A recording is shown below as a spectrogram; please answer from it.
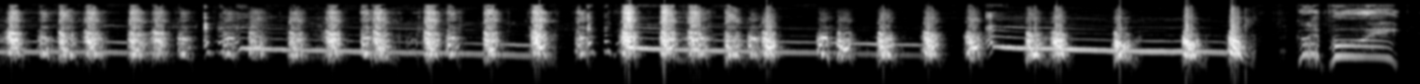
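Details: Howling dogs: several long, slowly descending tones, each a few seconds long, over quick regular percussive pulses, ending with a short rising-and-falling yelp.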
